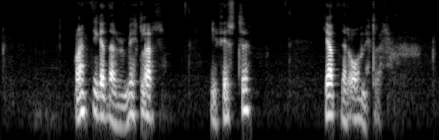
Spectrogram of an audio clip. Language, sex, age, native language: Icelandic, male, 60-69, Icelandic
